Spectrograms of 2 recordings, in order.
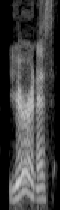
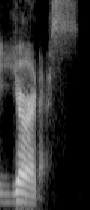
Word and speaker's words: Uranus: the 64-yard line and yes you pronounce it uranus do not pronounce it the other way well you're free to pronounce things however you want i will pronounce it the correct way which is uranus so there's our scale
